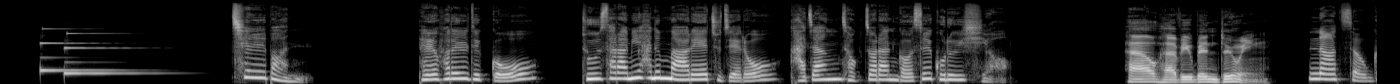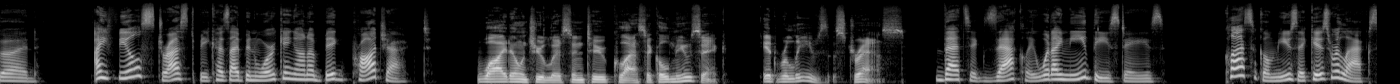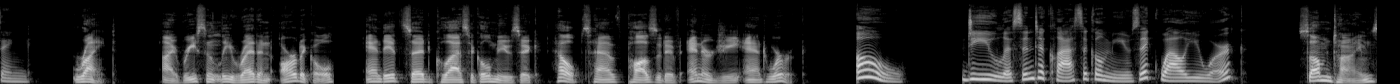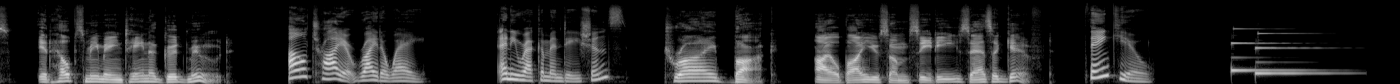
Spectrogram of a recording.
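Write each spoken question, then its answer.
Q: 대화를 듣고 두 사람이 하는 말의 주제로 가장 적절한 것을 고르시오.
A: 클래식 음악의 스트레스 해소 효과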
